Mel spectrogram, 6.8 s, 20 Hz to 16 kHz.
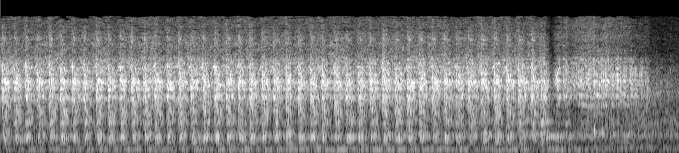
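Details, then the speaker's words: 2001 Ford E350 7.3 PowerStroke diesel with freeze-cracked block, oil found in the coolant: hard, lumpy pulsing with rough uneven beat, shaking badly before sagging and dying. "It's shaking big time, ain't it?"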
